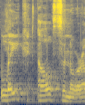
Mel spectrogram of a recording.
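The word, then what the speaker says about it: Lake Elsinore: And Lake Elsenor is right outside in the middle between Los Angeles and San Diego County, and it's pronounced Lake Elsenor.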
